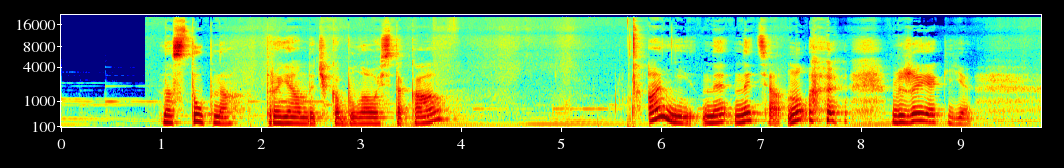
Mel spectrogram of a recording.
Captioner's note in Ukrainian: сміх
